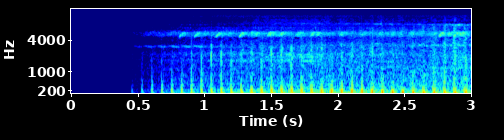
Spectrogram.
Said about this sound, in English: The helicopter made its way up the river. The rotor blade was humming against the sky.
